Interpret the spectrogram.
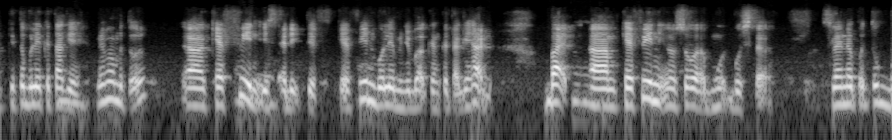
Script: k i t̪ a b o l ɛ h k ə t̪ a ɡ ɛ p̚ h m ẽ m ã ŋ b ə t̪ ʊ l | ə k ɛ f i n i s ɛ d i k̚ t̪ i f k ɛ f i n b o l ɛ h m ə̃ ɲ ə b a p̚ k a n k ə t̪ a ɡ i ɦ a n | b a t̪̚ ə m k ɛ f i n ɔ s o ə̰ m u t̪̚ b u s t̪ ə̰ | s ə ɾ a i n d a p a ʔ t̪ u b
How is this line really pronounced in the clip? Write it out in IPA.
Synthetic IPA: k i t̪ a b o l ɛ h k ə t̪ a ɡ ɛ h m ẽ m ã ŋ b ə t̪ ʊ l | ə k ɛ f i n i s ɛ d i k̚ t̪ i f k ɛ f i n b o l ɛ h m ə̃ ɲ ə b a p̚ k a n k ə t̪ a ɡ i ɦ a n | b a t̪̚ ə m k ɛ f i n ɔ s o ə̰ m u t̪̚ b u s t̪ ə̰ | s ə l a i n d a p a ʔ t̪ u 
